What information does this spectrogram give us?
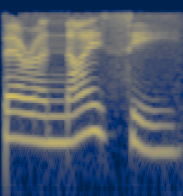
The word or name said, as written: Berenice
